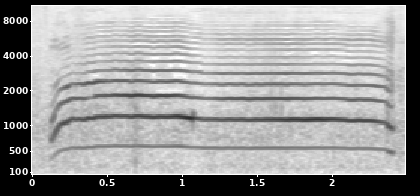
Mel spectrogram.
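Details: A talkative male Maine Coon in the garden, refusing to leave his favourite bush, utters one sustained, steady meow lasting over two seconds, rich in harmonics, with a quick rise at the start and a small drop at the end.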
